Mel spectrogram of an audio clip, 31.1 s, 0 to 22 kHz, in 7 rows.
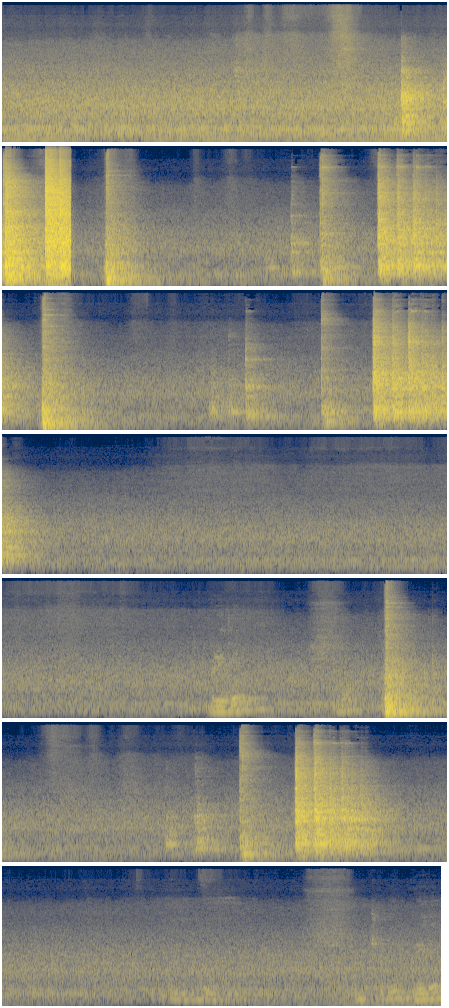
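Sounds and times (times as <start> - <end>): loud knocks and clattering thuds: 3.9 - 6.1, 7.5 - 10.0, 21.6 - 22.4.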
